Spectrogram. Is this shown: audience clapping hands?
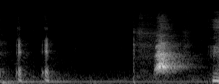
no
